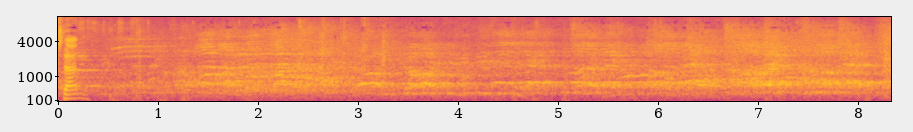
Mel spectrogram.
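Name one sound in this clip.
A crowd in a large indoor hall murmurs and cheers.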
